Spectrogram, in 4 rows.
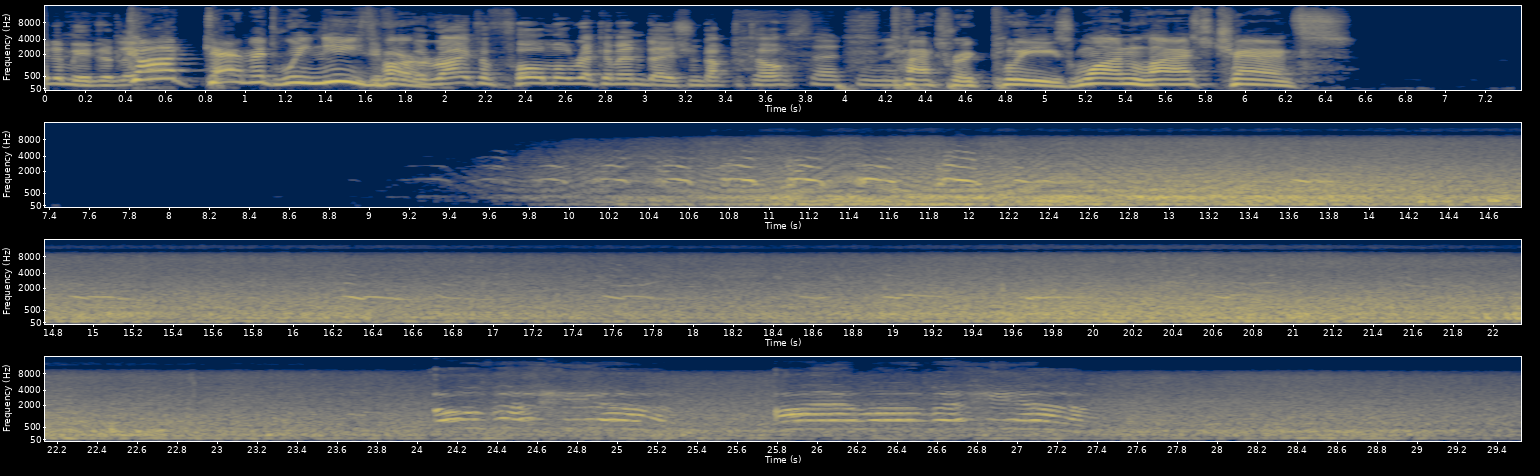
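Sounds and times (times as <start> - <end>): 
speech: 0.0 - 6.6
ocean waves washing on shore: 9.7 - 29.5
faint high cries: 18.6 - 20.8.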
